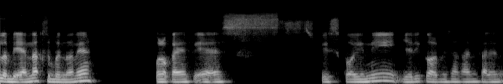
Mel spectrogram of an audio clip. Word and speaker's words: VSCO: Nah, untuk aplikasi apps itu Lightroom juga ada, Snapseed, aku bacanya Visco sih ya, terserah sih, VSCO gitu.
